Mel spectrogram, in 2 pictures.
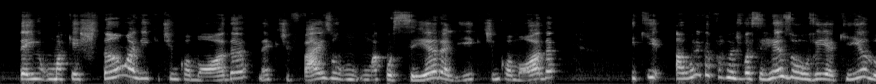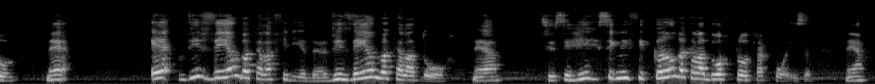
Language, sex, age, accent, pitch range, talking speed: Portuguese, female, 40-59, Brazilian, 225-280 Hz, 155 wpm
